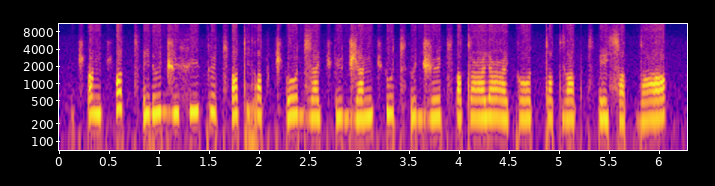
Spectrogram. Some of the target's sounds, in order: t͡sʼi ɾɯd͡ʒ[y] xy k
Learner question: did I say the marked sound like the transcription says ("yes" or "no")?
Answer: yes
